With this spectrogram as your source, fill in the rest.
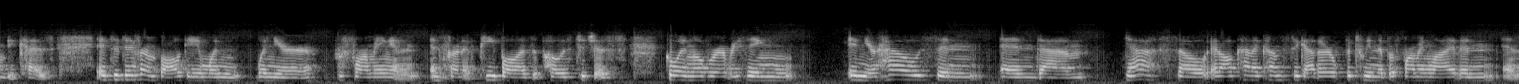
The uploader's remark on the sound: via phone for this Beach Corner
